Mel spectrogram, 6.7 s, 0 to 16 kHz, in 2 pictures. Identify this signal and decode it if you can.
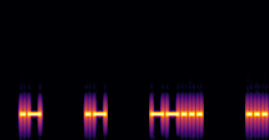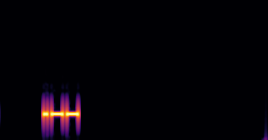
Morse code, heard as a keyed tone, about 25 wpm, spaced as for 12 wpm, 700 Hz. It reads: AA7SW
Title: USA Call Signs - 5 Characters - 4x Character Spacing - 25wpm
